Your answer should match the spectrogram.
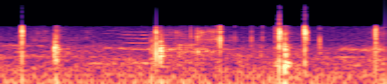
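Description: Footsteps on stone stairs: irregular sharp taps and scuffs, the two loudest close together near the end, over faint short high calls.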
